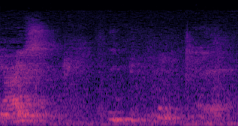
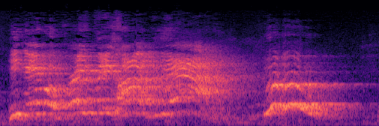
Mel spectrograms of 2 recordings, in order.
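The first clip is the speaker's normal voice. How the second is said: much higher and louder, cheering the hug; joyful cheer; 11 semitones higher, 6 dB louder, slower than usual. Real, not acted. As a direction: let it burst out like a party. Joyful climax for the children.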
